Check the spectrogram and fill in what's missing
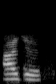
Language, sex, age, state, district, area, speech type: Nepali, female, 18-30, West Bengal, Alipurduar, urban, conversation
